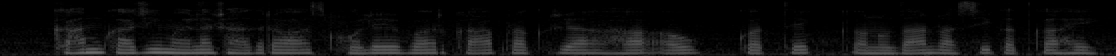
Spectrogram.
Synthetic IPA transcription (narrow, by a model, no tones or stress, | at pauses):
kamkad͡ʑiːməɦilat͡ɕʰat̪ɾəaskʰoleʋəɾkapɾəkɾijaɦaʔəwkət̪jek̚ənud̪anɾasiːkət̪kaɦe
